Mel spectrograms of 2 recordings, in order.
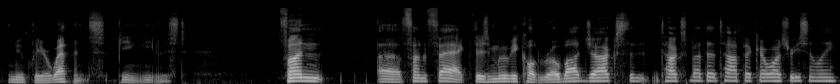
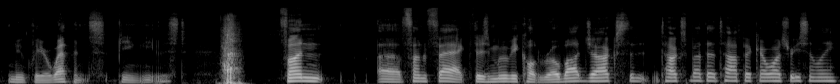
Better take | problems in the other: first | dog barking; loud; at 2 s; peak 2 dB above the speech

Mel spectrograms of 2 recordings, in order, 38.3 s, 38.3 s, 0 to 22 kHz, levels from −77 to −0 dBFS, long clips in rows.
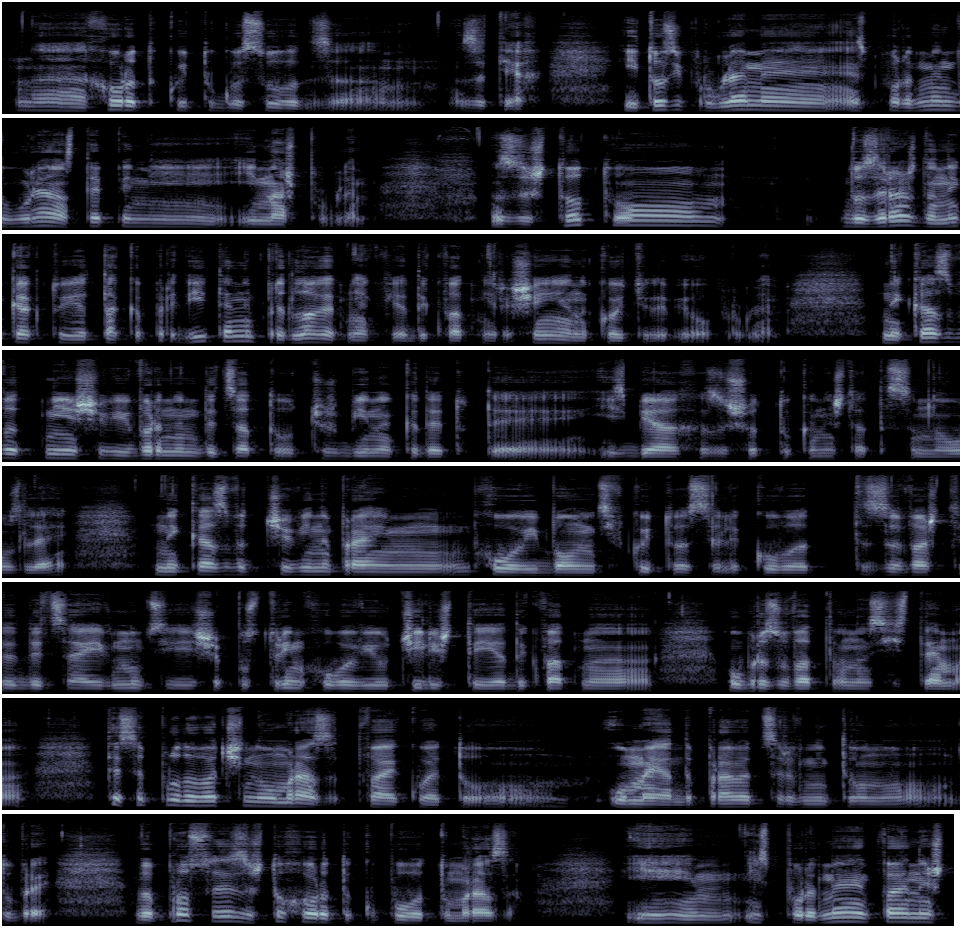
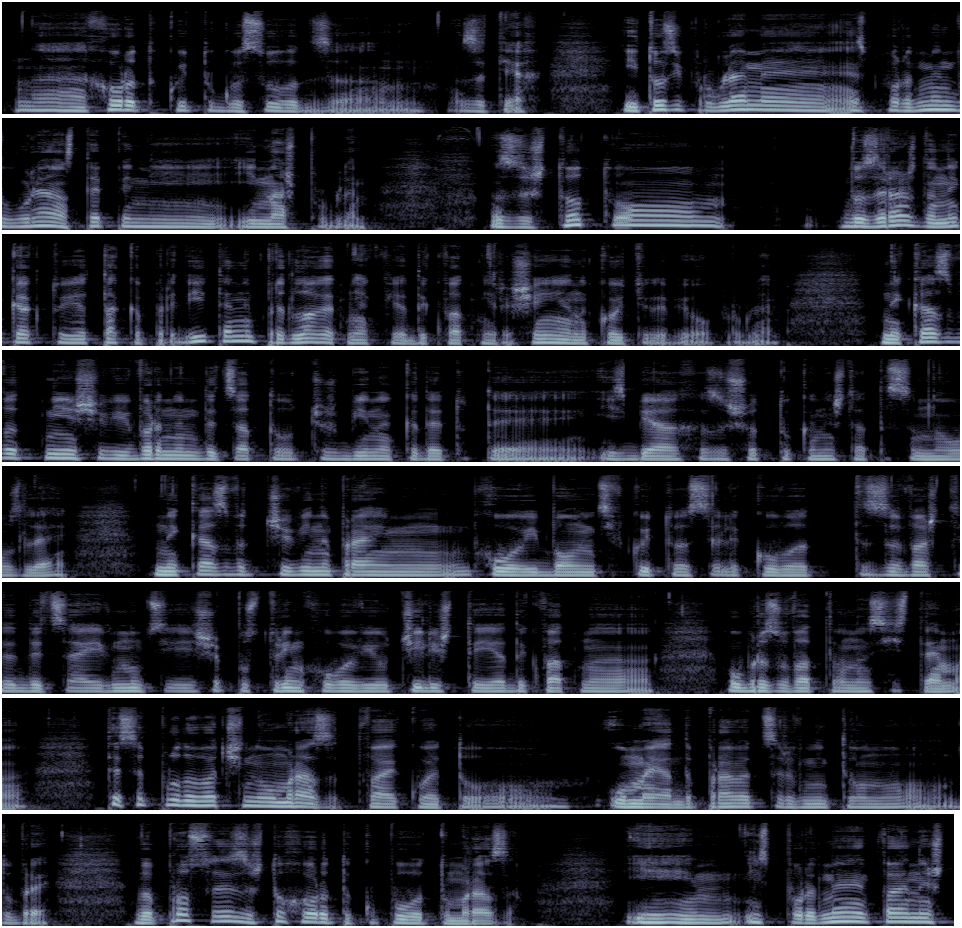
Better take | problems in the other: second | thin; very; fading below 400 Hz

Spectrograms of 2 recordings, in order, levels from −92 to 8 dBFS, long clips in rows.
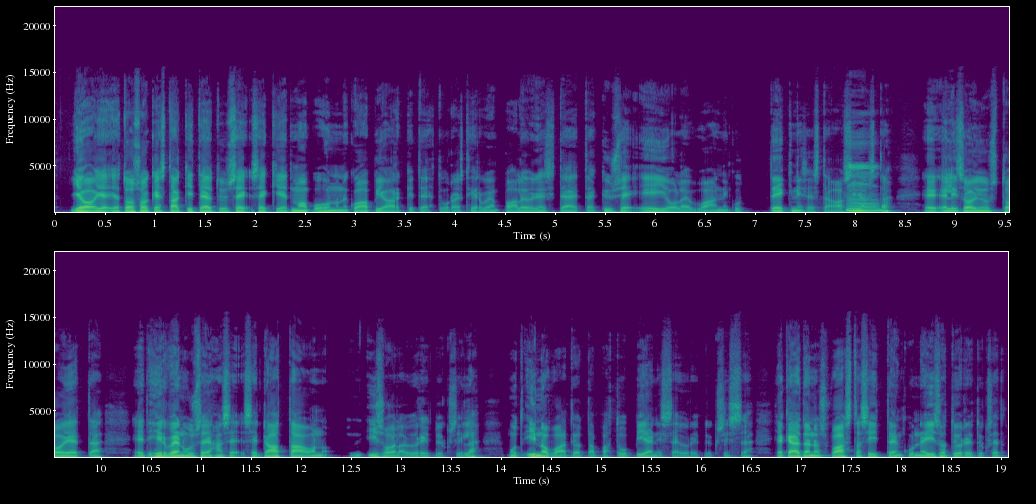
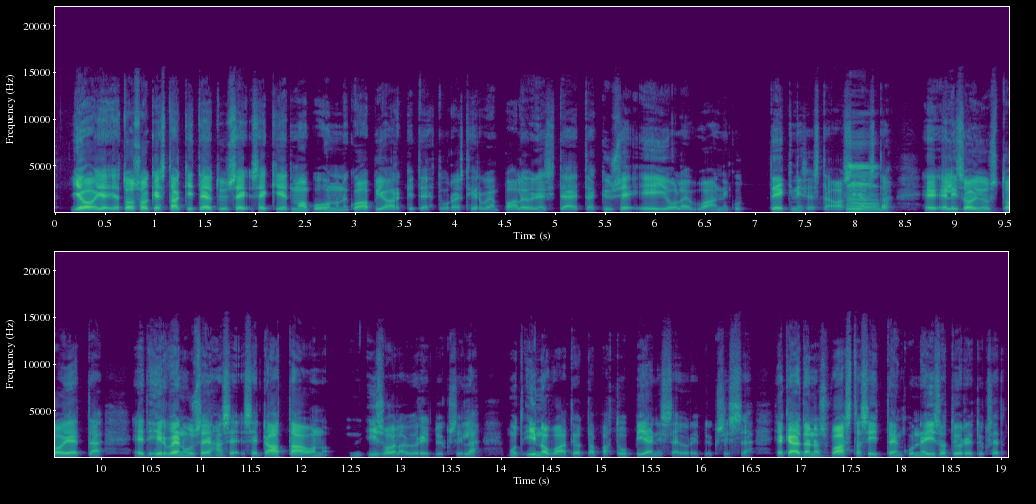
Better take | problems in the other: first | thin; very; fading below 400 Hz

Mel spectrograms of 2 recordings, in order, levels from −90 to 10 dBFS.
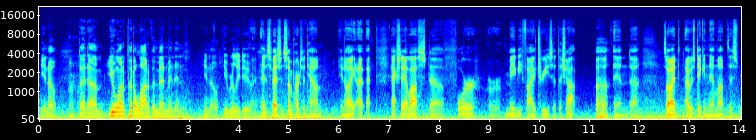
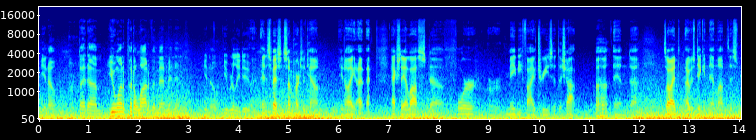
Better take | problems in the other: first | low rumble; loud; throughout; 9 dB below the speech; faint in the first

